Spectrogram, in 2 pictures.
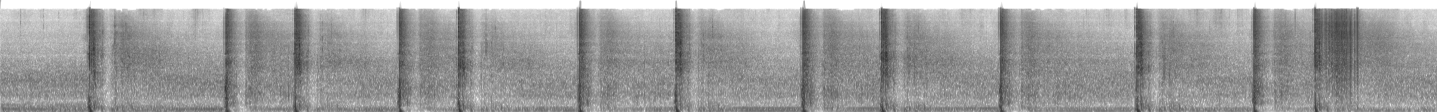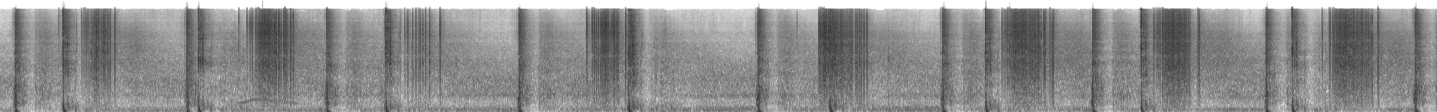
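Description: Consumer fireworks going off: a long series of sharp bangs about one a second as shots burst overhead. From about halfway on, longer hissing, crackling bursts mix in.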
